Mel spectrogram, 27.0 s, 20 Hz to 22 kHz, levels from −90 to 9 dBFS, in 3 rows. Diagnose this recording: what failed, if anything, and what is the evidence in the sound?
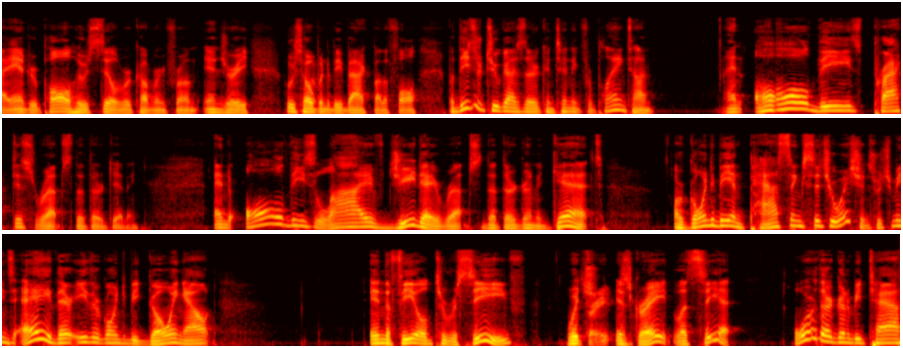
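Short stall from a late packet in the network jitter buffer at 7.69 to 7.76 s, before "these practice reps that". The buffer ran dry. About 50 ms of sound was stretched, and nothing is lost.

Jitter buffer speed-up from 12.00 to 12.43 s, after "and all". Speech runs at 111% speed with pitch unchanged. Pitch periods were trimmed, removing roughly 50 ms of buffered delay.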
